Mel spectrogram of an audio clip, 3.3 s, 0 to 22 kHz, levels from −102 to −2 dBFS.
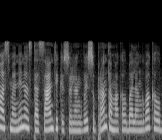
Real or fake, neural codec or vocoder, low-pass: real; none; 7.2 kHz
